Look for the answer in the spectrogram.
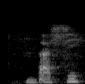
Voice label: "basɩ", Mooré; couscous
